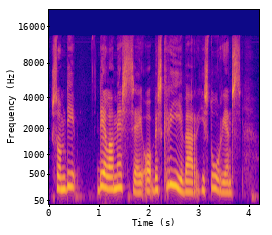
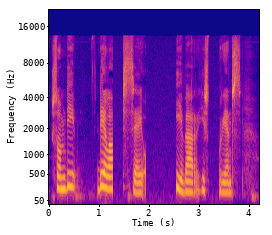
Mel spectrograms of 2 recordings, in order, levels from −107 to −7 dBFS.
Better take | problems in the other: first | audio cutting out; at 1.5 s, at 2 s for 0.5 s and at 3 s

